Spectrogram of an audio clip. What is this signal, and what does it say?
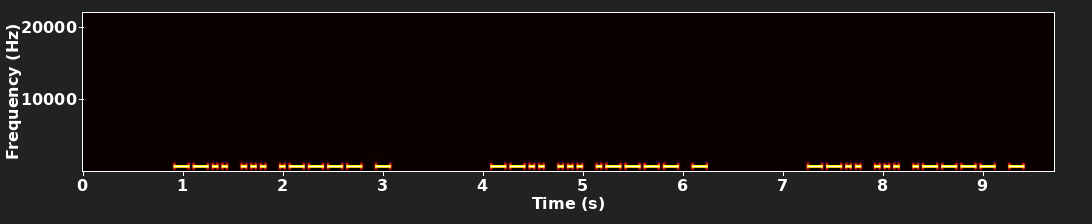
Morse code, heard as a keyed tone, about 25 wpm, 700 Hz. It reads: ZS1T ZS1T ZS1T
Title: DXCC-100 Call Signs - 4 Characters - Repeated 3x - 25wpm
